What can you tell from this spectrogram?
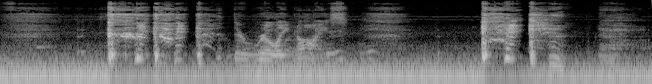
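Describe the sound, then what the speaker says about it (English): Two sharp bursts of coughing from acid reflux, a few hacks each, close by inside a truck with a steady low hum behind and a brief spoken line between them. "I got some acid reflux and it's causing me to cough."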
